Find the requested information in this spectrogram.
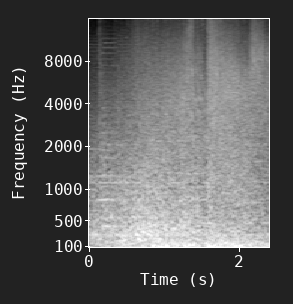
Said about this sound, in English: Thor crashed to the ground between them and grabbed Loki by the collar.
